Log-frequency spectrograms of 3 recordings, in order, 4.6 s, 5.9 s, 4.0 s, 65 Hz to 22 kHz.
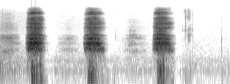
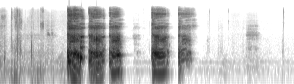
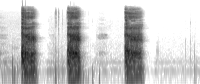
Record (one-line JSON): {"exhalation_length": "4.6 s", "exhalation_amplitude": 26810, "exhalation_signal_mean_std_ratio": 0.35, "cough_length": "5.9 s", "cough_amplitude": 29646, "cough_signal_mean_std_ratio": 0.37, "three_cough_length": "4.0 s", "three_cough_amplitude": 32546, "three_cough_signal_mean_std_ratio": 0.36, "survey_phase": "alpha (2021-03-01 to 2021-08-12)", "age": "45-64", "gender": "Female", "wearing_mask": "No", "symptom_fatigue": true, "symptom_headache": true, "smoker_status": "Never smoked", "respiratory_condition_asthma": false, "respiratory_condition_other": false, "recruitment_source": "Test and Trace", "submission_delay": "2 days", "covid_test_result": "Positive", "covid_test_method": "RT-qPCR", "covid_ct_value": 14.5, "covid_ct_gene": "N gene", "covid_ct_mean": 14.6, "covid_viral_load": "16000000 copies/ml", "covid_viral_load_category": "High viral load (>1M copies/ml)"}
